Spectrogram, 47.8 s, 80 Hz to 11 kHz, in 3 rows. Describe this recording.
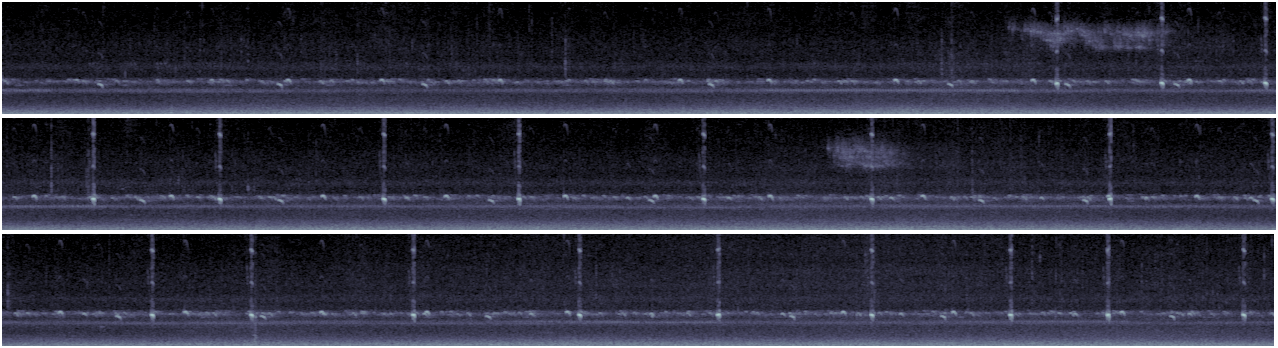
Night cicadas and other creatures of the night, trees cracking on wind and the ocean nearby. Recorded with a SD mixpre6 and a pair of primos 172 in AB stereo configuration.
